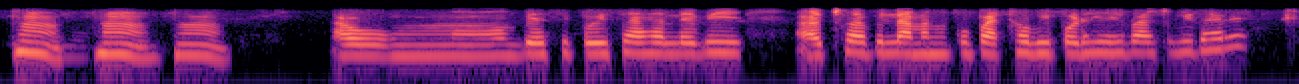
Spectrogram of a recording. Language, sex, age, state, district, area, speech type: Odia, female, 45-60, Odisha, Sambalpur, rural, conversation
